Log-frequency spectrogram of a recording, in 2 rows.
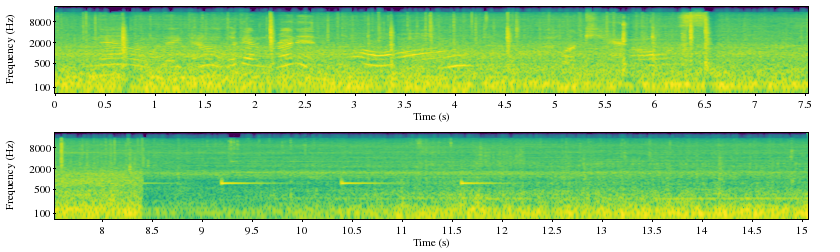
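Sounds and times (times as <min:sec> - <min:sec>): low vehicle rumble: 0:00.0 - 0:15.0
short electronic beeps: 0:08.4 - 0:12.3.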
